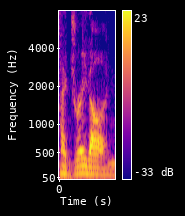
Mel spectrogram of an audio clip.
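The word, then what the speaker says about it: Hydreigon: care about toxic spikes because of hydraan or hydra. What? Hydration one. It's hydraon. That's the way I pronounce it.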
